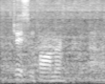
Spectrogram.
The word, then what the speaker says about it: Jayson Palmer: Yeah, my name is spelled Jayson, which is a little unusual, but Jayson Palmer, just kind of how it sounds.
